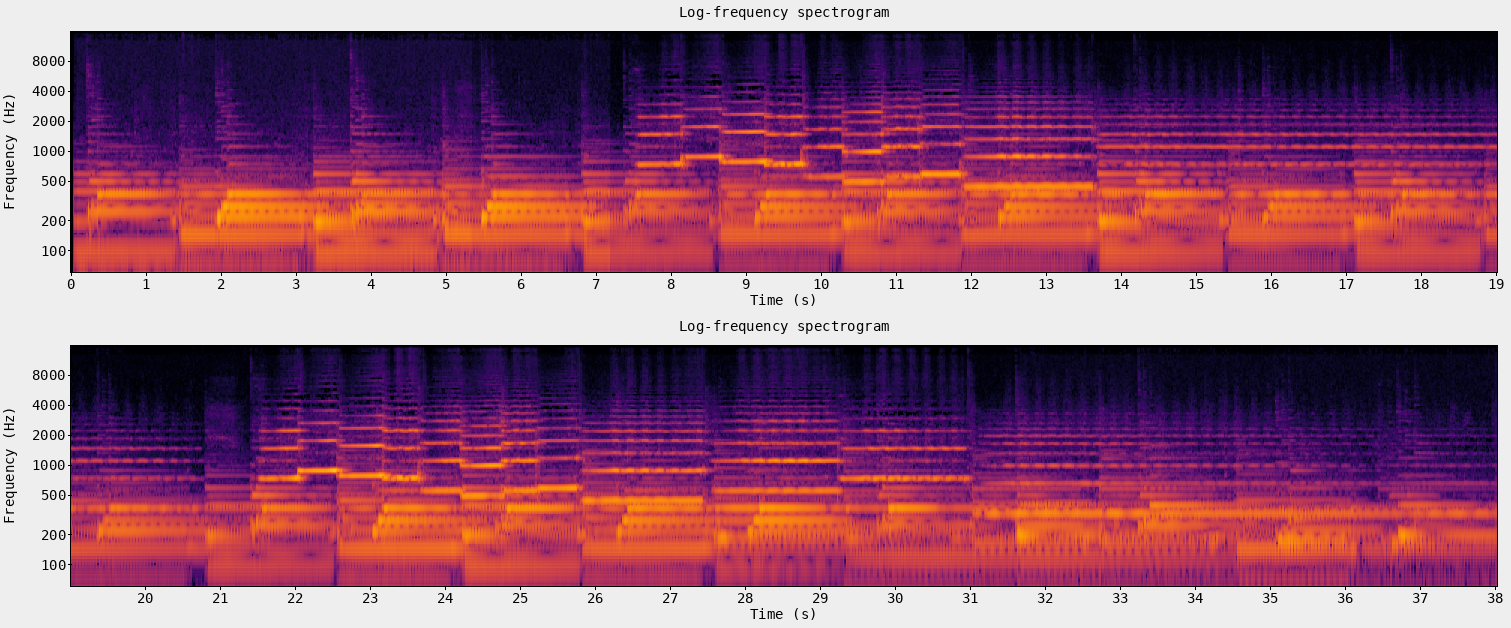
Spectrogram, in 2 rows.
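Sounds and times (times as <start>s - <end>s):
harp and flute piece: 0.0s - 38.0s.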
